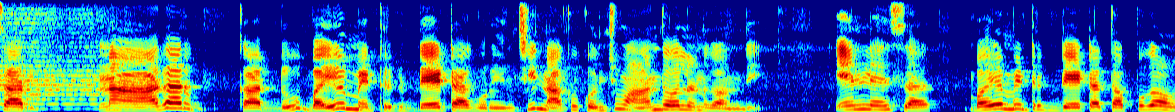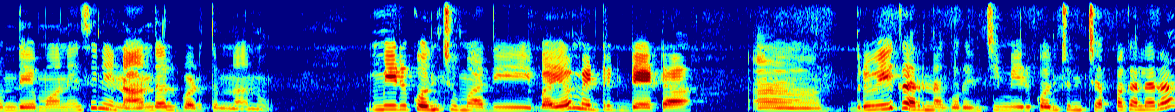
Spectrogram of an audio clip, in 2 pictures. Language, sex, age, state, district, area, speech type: Telugu, female, 30-45, Andhra Pradesh, Kadapa, rural, spontaneous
